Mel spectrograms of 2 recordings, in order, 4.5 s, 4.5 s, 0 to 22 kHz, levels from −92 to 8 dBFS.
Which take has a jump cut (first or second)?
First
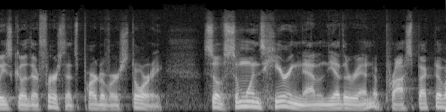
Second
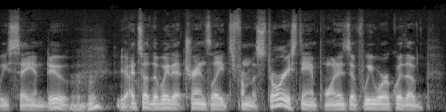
second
